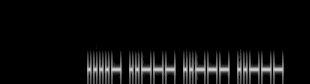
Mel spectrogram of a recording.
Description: Morse code, heard as a keyed tone, about 40 wpm, 700 Hz. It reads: 4222
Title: Common Cut Numbers - 4-Digit 40wpm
